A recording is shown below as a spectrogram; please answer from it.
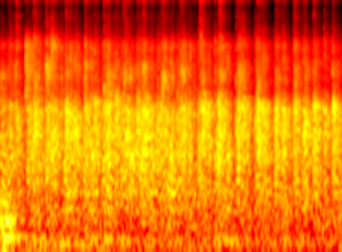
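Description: A crowd applauds at a formal public gathering, a dense and steady wash of many hands clapping close by for several seconds with no talking.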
